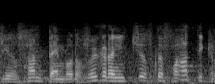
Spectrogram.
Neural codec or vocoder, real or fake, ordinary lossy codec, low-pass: codec, 24 kHz, 0.9 kbps, WavTokenizer, medium speech release version 1; fake; none; 7.2 kHz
